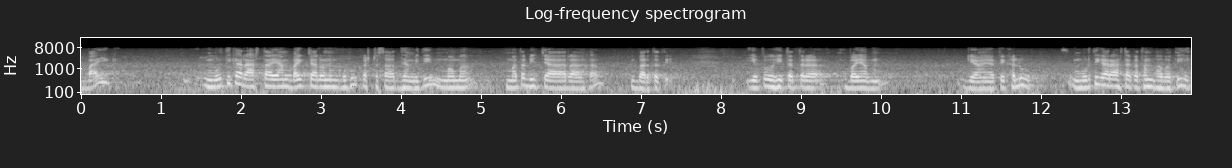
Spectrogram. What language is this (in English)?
Sanskrit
